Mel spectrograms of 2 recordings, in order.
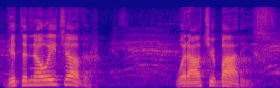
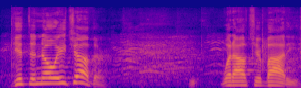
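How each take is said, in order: First: It is said with normal force. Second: It is said with stronger force.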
